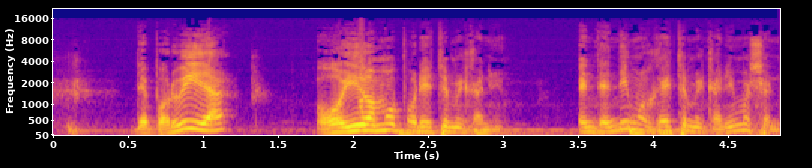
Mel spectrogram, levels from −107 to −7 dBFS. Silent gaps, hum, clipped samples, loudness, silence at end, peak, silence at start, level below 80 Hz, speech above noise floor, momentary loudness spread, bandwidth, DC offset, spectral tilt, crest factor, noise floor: none; none; under 0.1%; -17 LUFS; 0 s; 0 dBFS; 0.1 s; -46 dBFS; 23 dB; 17 LU; 11.5 kHz; under 0.1%; -6.5 dB/octave; 16 dB; -39 dBFS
